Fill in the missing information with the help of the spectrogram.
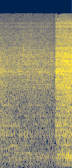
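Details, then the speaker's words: Fine crinkling crackles building late in inspiration, played as a teaching recording: late inspiratory crackles, typical of pulmonary fibrosis. "so these crinkling sounds are called many things if you're in England they call them citations if you're in France they call them RS"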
